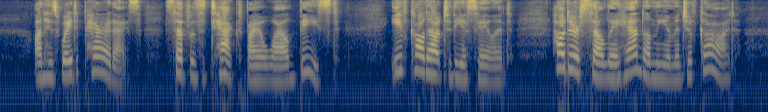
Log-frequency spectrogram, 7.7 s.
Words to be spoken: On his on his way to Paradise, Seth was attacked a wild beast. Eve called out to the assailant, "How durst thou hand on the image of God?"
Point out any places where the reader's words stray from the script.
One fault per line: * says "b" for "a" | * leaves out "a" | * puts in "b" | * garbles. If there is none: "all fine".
* leaves out "on his"
* puts in "by"
* puts in "lay"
